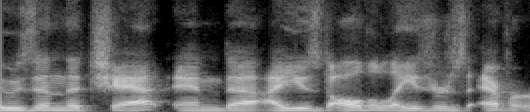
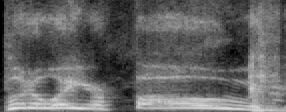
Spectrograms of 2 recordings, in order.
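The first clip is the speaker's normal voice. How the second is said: mock piercing, shrill, high-pitched shriek; 14 semitones higher, 3 dB louder than usual. Retelling yelling at a loud phone in a packed theater: imitating someone screaming.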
